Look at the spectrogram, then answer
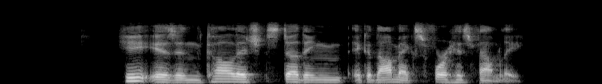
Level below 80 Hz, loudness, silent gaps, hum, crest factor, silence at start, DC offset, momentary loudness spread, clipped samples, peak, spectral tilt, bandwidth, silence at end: -54 dBFS; -18 LUFS; none; none; 18 dB; 1.2 s; under 0.1%; 9 LU; under 0.1%; -2 dBFS; -5.5 dB/octave; 7.6 kHz; 0.85 s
